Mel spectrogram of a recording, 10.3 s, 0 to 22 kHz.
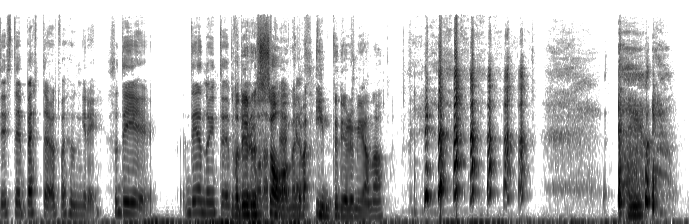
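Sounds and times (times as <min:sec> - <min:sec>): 
speech: 0:00.0 - 0:05.9, 0:09.4 - 0:09.8
laughter: 0:06.2 - 0:08.0
raspy breath: 0:08.1 - 0:09.1
person coughing: 0:09.2 - 0:10.2.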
